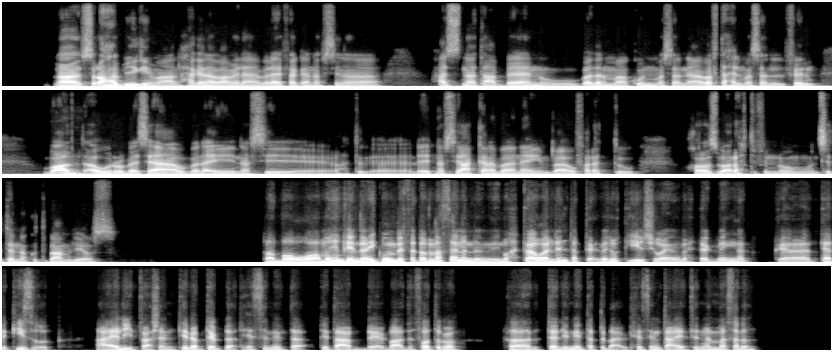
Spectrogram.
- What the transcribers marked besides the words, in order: tapping
- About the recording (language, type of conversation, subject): Arabic, advice, ليه بقيت بتشتت ومش قادر أستمتع بالأفلام والمزيكا والكتب في البيت؟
